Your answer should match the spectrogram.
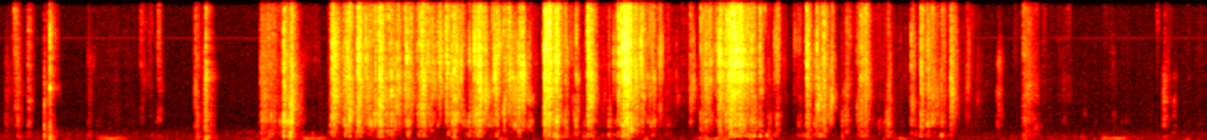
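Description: A foil trading-card pack wrapper being torn open and crinkled: a run of loud rustling, tearing bursts from about three seconds in until near ten seconds, with a few sharp clicks before and after.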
